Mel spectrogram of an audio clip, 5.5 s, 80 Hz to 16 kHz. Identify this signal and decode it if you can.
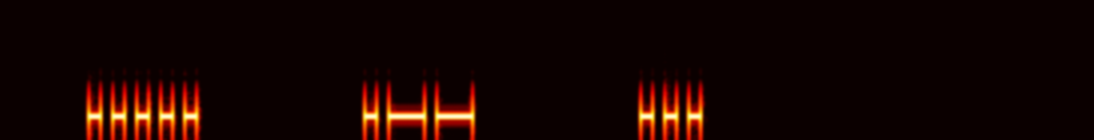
Morse code, heard as a keyed tone, about 20 wpm, 700 Hz. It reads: 5 W S
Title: 114 Lesson 19e - Letter w - Three Characters 20wpm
